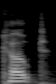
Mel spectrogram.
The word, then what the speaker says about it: Kote: correct pronunciation on the, is it Diamond Coat? Okay. Diamond Coat Sure. siding? I think you're right, yeah. Just Kote, but I believe it's coat. I believe you're right. Expert finish and diamond coat siding.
